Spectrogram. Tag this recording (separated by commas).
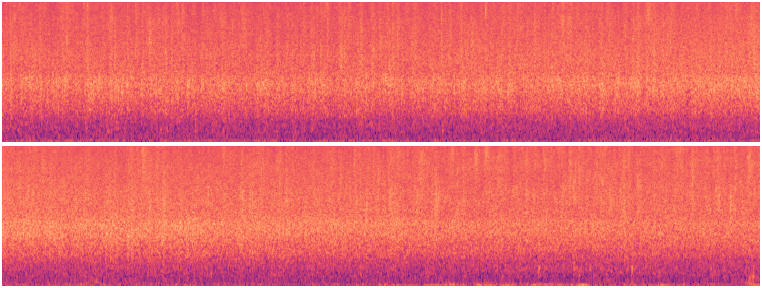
Rain, Water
